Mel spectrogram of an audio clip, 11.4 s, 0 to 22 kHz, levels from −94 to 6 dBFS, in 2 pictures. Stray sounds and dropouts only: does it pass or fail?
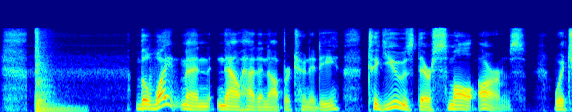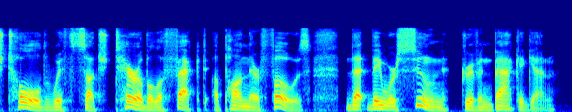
fail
